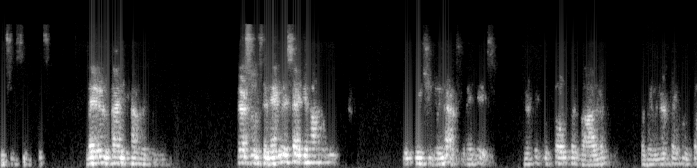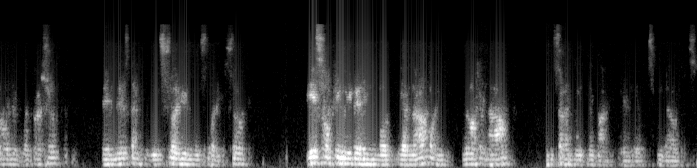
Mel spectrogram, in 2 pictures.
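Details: Adult male speaker; normal adult speech.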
